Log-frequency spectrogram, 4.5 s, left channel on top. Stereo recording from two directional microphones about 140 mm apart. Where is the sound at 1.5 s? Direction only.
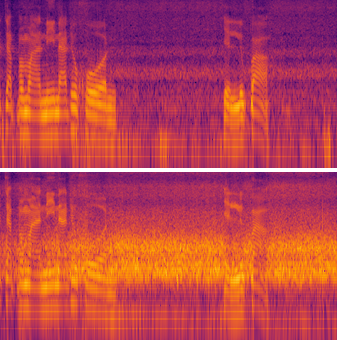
50° right (ahead or behind).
